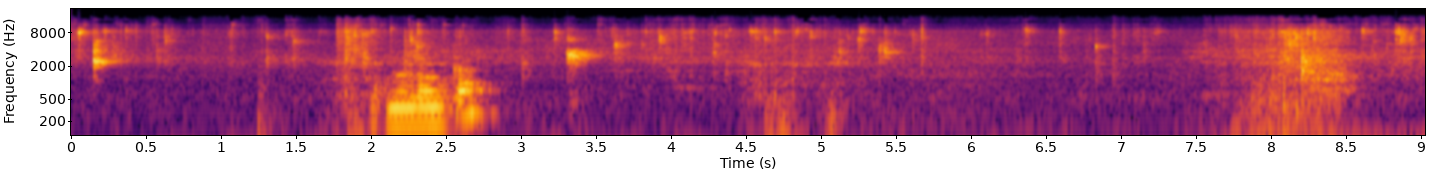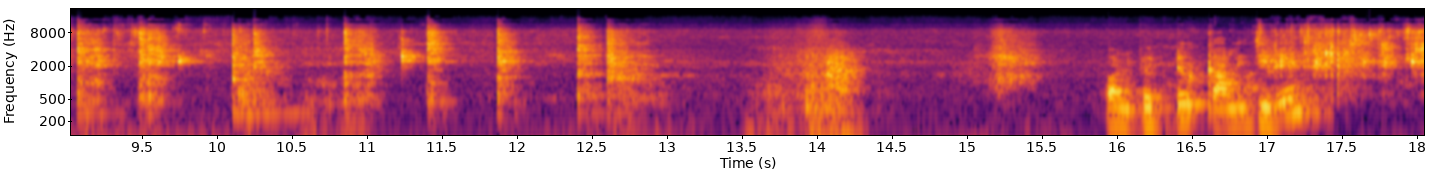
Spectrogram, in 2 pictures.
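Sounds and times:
oil sizzling: 0.0 - 18.0
metal spatula scraping a pan: 7.4 - 17.1.

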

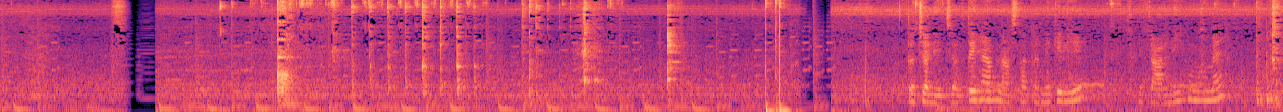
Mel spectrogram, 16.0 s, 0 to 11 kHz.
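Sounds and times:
light background music: 0.0 - 16.0
tea strainer knocking against a cup: 3.4 - 7.7, 8.4 - 8.6
sharp clicks: 9.6 - 10.0.

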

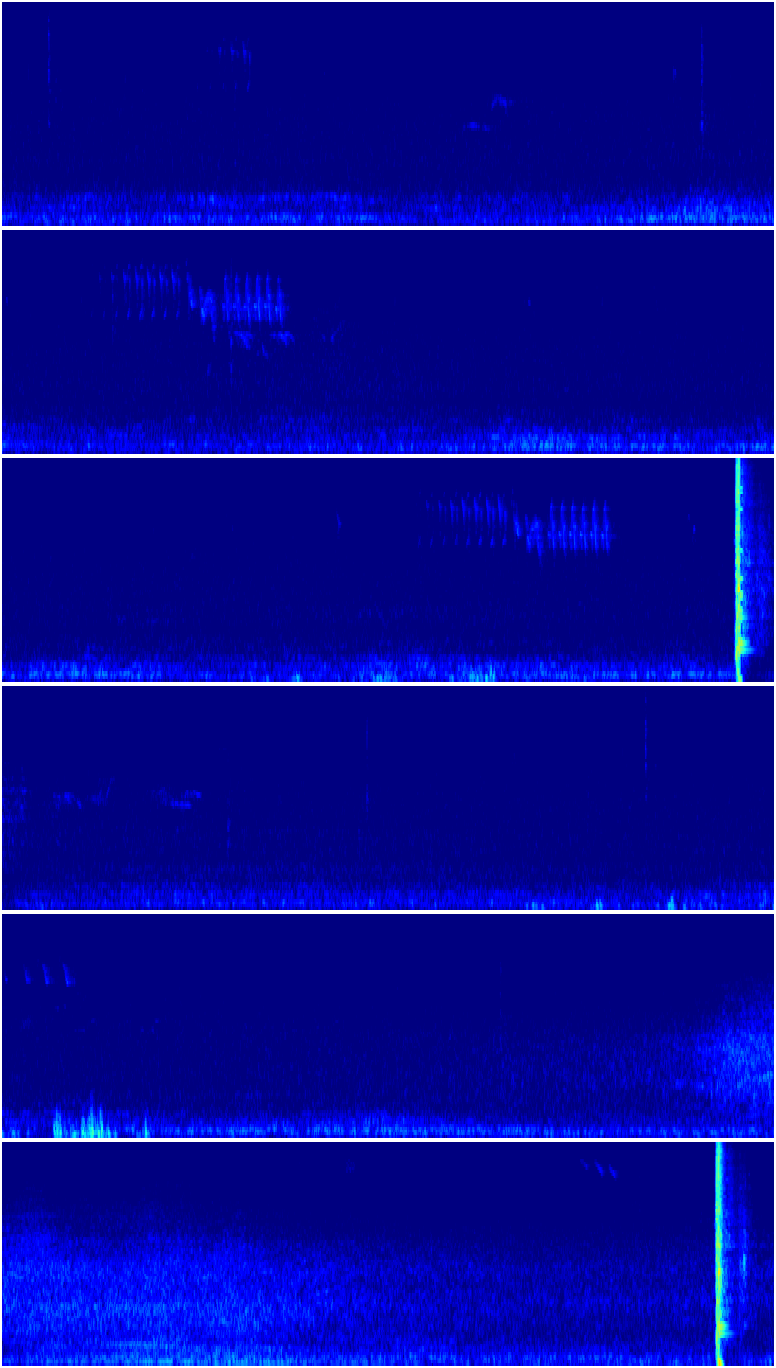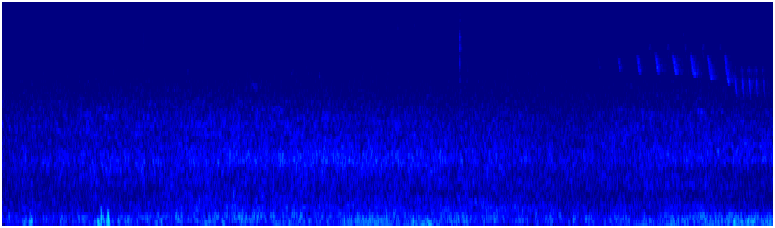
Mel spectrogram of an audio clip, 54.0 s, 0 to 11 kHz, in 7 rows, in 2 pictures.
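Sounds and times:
air rifle shot: 22.8 - 23.2, 45.8 - 46.2.

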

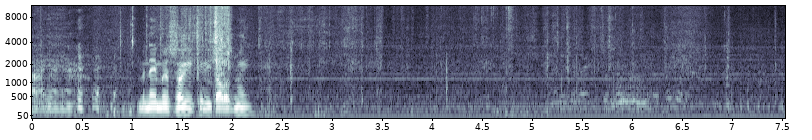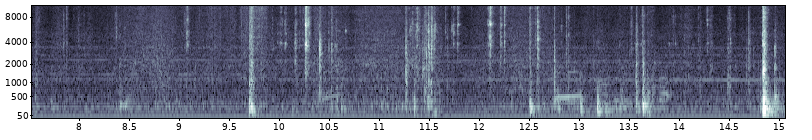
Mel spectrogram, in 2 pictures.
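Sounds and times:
gear and bags being handled: 1.0 - 13.0.

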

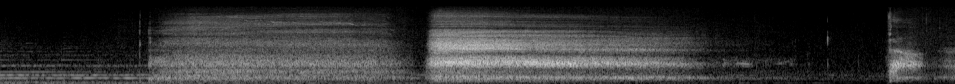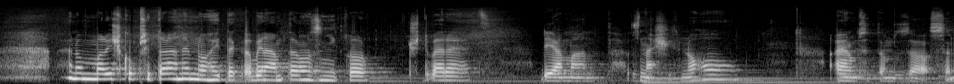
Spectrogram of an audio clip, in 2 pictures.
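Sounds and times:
woman breathing deeply: 1.5 - 8.0, 9.4 - 10.2, 14.2 - 15.0, 17.2 - 17.9.

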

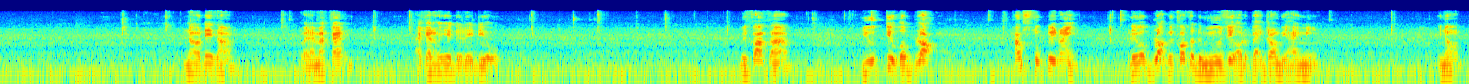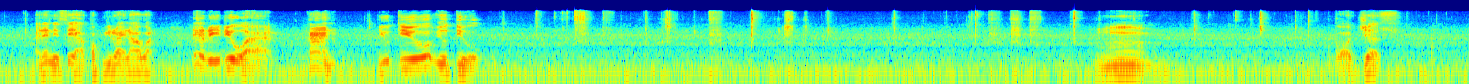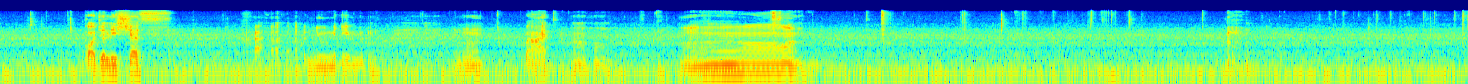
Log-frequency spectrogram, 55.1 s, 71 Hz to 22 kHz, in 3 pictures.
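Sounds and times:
steady low hum: 0.0 - 55.0
chewing and lip smacking: 1.4 - 2.3, 3.5 - 3.8, 4.6 - 5.2, 6.6 - 9.2, 13.8 - 14.1, 24.5 - 32.1, 33.2 - 35.0, 37.0 - 37.8, 46.4 - 46.6, 47.4 - 48.0, 48.6 - 51.1, 51.7 - 55.0
mouth sounds of eating: 24.5 - 28.8, 30.4 - 35.0, 41.3 - 48.0
finger sucking: 25.1 - 28.8, 30.5 - 31.9, 46.3 - 46.6.

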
